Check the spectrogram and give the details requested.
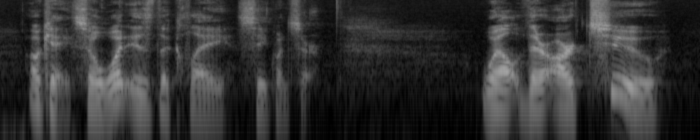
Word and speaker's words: Klee: Klee synthesizer by the way I keep saying clay it's actually pronounced clay is a really good introduction to the ideas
